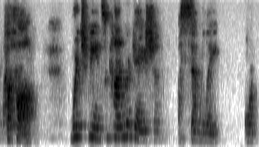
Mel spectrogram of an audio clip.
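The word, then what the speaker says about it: קהל: the Hebrew word and I don't even know how to pronounce it q a a l Cal is how guesses kahal which means congregation assembly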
